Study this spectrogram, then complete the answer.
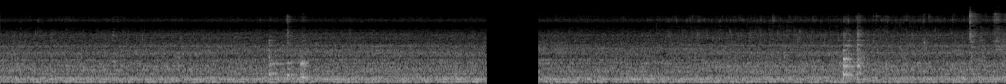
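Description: Chicken do pyaza with yogurt fries in a covered pan, giving off a low, continuous sizzle and hiss with a few faint pops, broken by a short moment of silence midway.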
